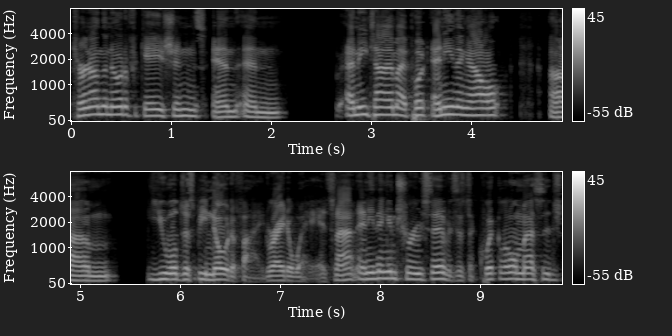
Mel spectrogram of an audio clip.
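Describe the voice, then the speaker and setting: A man hosting a podcast, chatting casually in a laid-back, informal, rambling way. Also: on the high side. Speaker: podcast host. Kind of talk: casual rambling solo podcast sign-off chat.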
